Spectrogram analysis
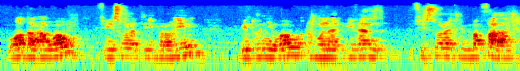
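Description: A male student joining a class discussion, offering an example with pauses and self-corrections. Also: fairly high pitch, steady tone. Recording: echoey room with clear background noise.

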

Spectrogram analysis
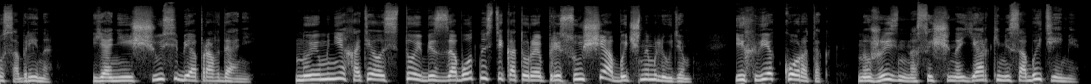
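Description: A woman reading an audiobook, voicing a weary, regretful ancient male god who speaks in a measured, low, tired way. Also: darkish tone, no room sound, clean studio sound, lightly acted.

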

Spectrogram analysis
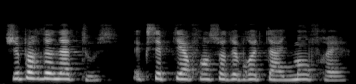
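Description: Brief: woman voicing a dying captive nobleman, grave and unforgiving, hushed, slow, higher voice, muffled audiobook recording. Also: steady tone, natural voice. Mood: bitter. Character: dying imprisoned young nobleman, bitter, unforgiving. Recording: dull lo-fi recording.

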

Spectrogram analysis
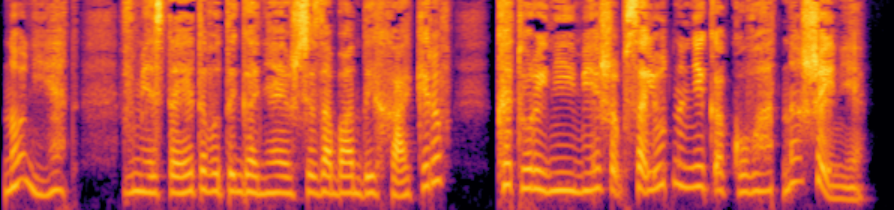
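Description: A furious older wife, shrill and loud, hammering at her husband with reproach, as the narrator pushes her voice high. The husky tone sounds close in a dry recording. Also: animated, fast talker, dry recording. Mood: scolding. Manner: shrill, scolding.

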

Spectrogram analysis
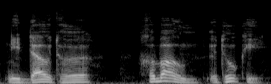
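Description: A man voicing a jolly, joking building porter in a low, husky voice. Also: expressive, takes it slowly, no room sound, exaggerated voice. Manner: joking, breezy.

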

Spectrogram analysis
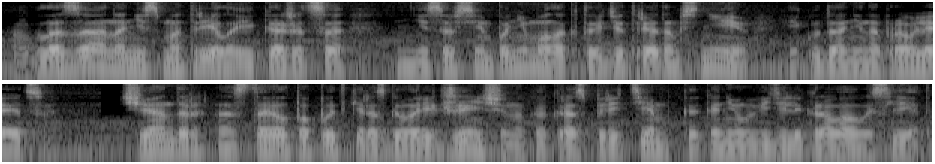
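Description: Male narrator for sci-fi audiobook; steady, even read, medium pitch. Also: brisk, background noise. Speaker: audiobook reader. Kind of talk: scripted narration.

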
